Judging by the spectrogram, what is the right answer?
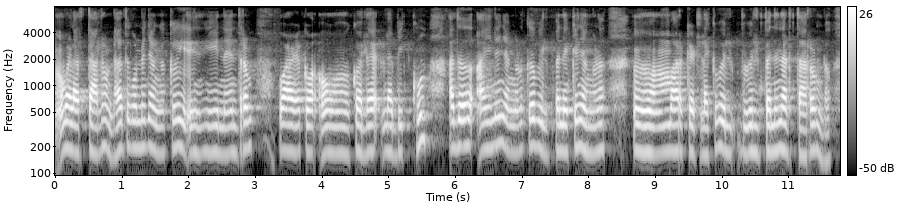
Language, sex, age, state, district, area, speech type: Malayalam, female, 45-60, Kerala, Kasaragod, rural, spontaneous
